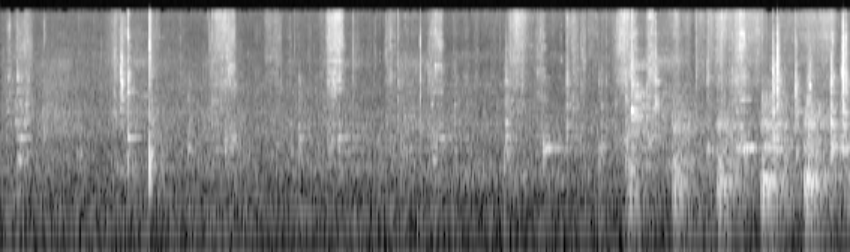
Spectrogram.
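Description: Scattered light clinks and taps of hands and shoes on an aluminium extension ladder's rails and rungs during a climb down, a few with a brief metallic ring. The knocks come closer together and louder near the end.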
